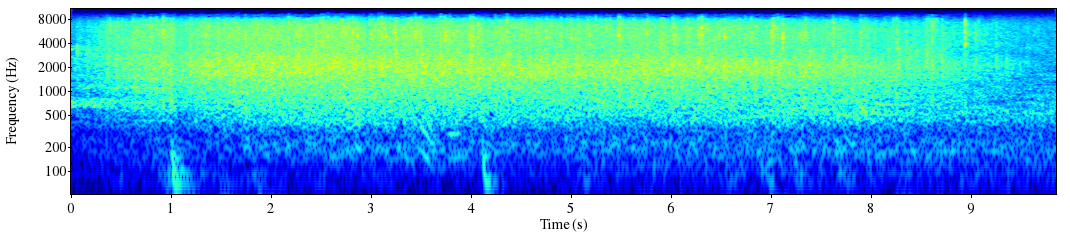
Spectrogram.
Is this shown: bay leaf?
no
